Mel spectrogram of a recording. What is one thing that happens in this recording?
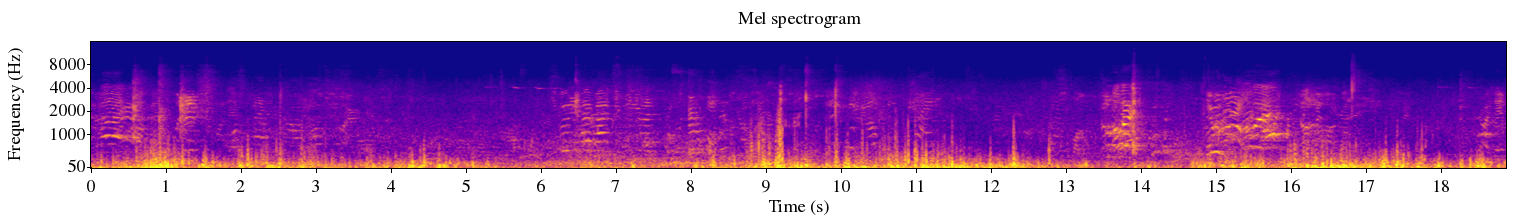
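A small crowd of spectators chats in the distance, outdoors.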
